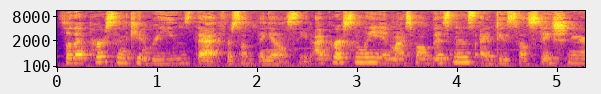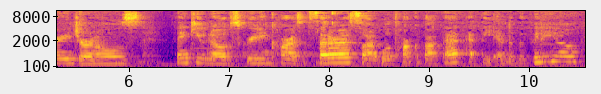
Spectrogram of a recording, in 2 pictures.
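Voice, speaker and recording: A young woman hosting her own channel, giving earnest, gently instructive etiquette advice and acting out sample phone calls. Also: medium pitch, a little fast. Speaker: channel host and etiquette creator. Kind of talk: casual etiquette advice vlog. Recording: echoey room, voice from a distance, faint music.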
